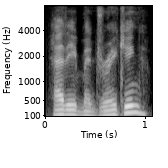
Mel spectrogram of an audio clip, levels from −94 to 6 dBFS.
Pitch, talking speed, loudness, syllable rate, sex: 130 Hz, 225 wpm, -15 LUFS, 5.6 syllables/s, male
